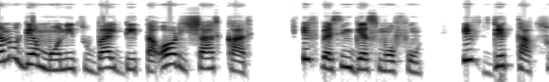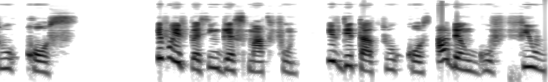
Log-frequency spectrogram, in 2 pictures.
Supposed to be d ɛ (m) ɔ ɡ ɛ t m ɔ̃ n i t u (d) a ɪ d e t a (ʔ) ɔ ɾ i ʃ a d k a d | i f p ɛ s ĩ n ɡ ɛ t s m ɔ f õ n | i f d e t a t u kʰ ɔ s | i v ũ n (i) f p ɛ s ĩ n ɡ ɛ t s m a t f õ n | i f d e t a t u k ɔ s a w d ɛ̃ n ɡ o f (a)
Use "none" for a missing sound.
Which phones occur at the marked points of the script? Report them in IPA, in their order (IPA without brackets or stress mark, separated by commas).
n, b, ʔ, i, i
